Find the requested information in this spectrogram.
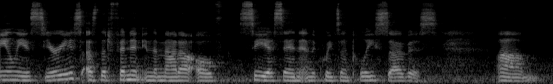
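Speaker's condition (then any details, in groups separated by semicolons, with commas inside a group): No condition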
